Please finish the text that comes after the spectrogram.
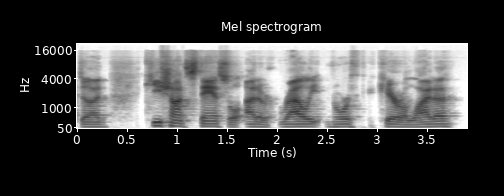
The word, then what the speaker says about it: Raleigh: Keshan Stancil out of Raleigh, North Carolina. Raleigh.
